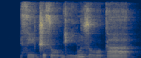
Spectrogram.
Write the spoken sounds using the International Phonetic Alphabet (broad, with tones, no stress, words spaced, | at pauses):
seː˨d͡ʒə˦ soː˧ɡiː˧jũ˦ zoː˨˦ɡaː˦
